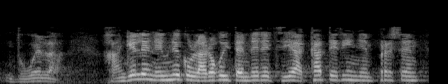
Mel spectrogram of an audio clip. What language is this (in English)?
Basque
